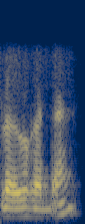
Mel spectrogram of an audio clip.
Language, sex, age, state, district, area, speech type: Telugu, male, 45-60, Andhra Pradesh, N T Rama Rao, urban, conversation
